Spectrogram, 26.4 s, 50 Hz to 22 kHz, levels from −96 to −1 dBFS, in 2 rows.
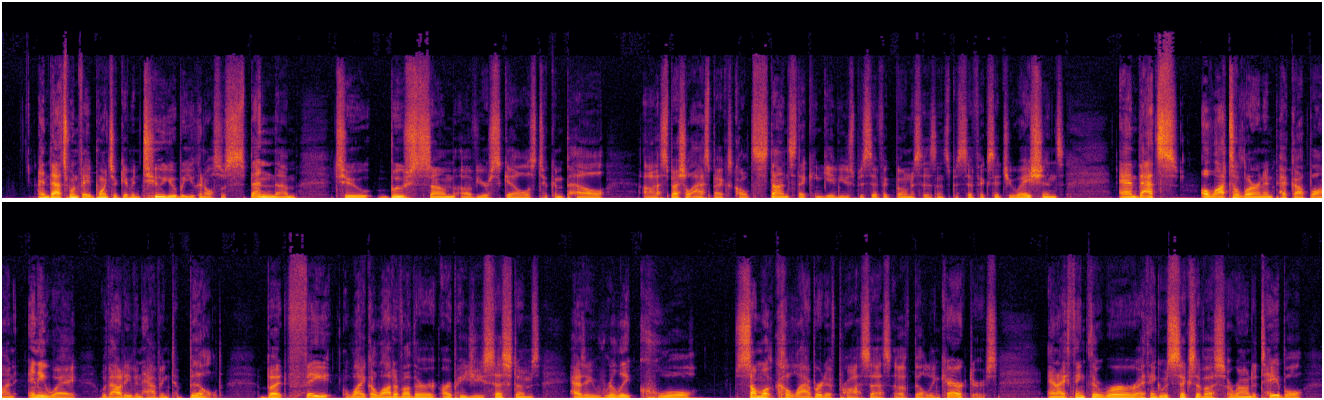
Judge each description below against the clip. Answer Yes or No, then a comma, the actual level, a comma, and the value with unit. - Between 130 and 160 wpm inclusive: No, average, 200 wpm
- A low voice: Yes, low, 110 Hz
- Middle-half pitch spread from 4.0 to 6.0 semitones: No, average, 3.1 semitones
